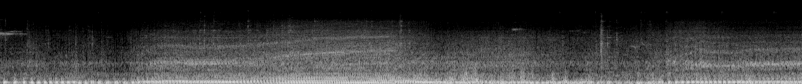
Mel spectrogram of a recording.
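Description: A Honda CB 150F's single-cylinder four-stroke engine running as the motorcycle rides along at low speed. Its pitch rises from about a second and a half in and eases back about two seconds later, then it runs steadily.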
